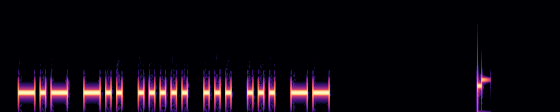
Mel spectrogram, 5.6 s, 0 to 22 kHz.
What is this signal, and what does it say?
Morse code, heard as a keyed tone, about 22 wpm, 700 Hz. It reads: KD5SSM
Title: USA Callsign DE Callsign - 6 Characters - 22wpm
